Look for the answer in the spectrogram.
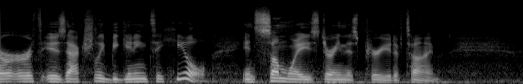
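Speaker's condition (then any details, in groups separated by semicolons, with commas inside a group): No condition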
